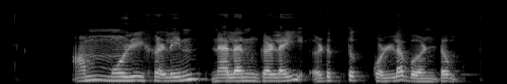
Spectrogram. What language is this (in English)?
Tamil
